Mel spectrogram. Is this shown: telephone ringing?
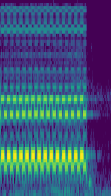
yes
